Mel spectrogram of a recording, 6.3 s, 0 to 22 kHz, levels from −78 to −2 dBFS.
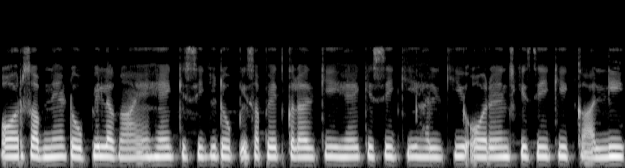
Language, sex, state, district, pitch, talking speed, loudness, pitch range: Hindi, female, Delhi, New Delhi, 195 Hz, 190 wpm, -14 LUFS, 190-195 Hz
